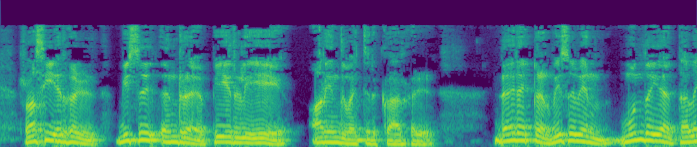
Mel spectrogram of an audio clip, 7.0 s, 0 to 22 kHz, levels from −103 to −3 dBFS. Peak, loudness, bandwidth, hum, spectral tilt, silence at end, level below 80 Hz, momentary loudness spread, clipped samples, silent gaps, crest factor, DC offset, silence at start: -2 dBFS; -14 LUFS; 11 kHz; none; -5.5 dB/octave; 0 s; -36 dBFS; 6 LU; under 0.1%; none; 12 dB; under 0.1%; 0 s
